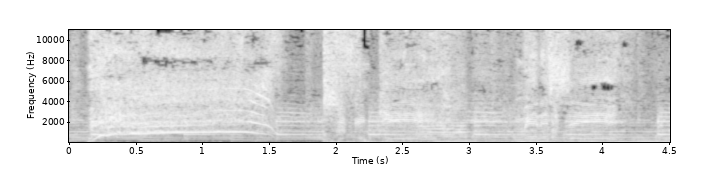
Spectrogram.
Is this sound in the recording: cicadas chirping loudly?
no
